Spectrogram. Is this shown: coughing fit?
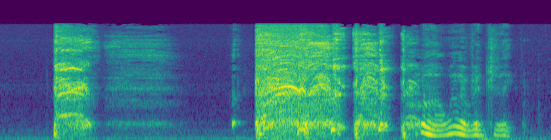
yes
